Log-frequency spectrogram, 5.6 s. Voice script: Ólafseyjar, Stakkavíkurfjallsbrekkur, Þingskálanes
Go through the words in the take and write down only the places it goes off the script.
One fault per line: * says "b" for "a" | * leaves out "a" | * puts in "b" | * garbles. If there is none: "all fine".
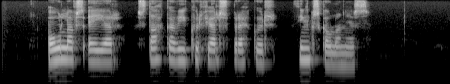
all fine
